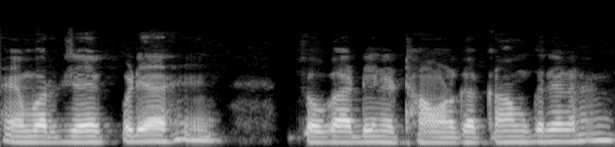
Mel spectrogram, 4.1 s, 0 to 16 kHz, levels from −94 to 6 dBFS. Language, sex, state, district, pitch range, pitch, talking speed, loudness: Marwari, male, Rajasthan, Churu, 135-145 Hz, 140 Hz, 205 wpm, -15 LUFS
